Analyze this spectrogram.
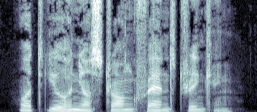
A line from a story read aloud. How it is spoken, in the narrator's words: she said softly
